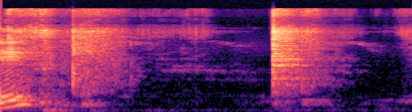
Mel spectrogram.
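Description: A metal spoon strikes a stainless steel bowl of rice once about a second and a half in, a sharp clink that rings briefly and fades, during the mixing.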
